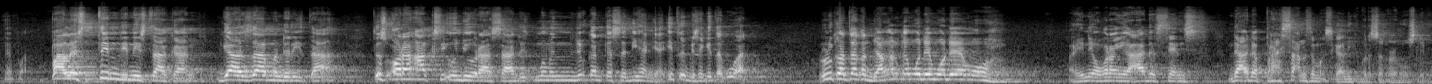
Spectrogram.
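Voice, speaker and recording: A man preaching a fiery sermon to a large gathering, swinging between calm talk and shouting, and often turning to his listeners as "sir". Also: sits high, quick pace, vocal fry. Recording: echoey hall with faint background noise.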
